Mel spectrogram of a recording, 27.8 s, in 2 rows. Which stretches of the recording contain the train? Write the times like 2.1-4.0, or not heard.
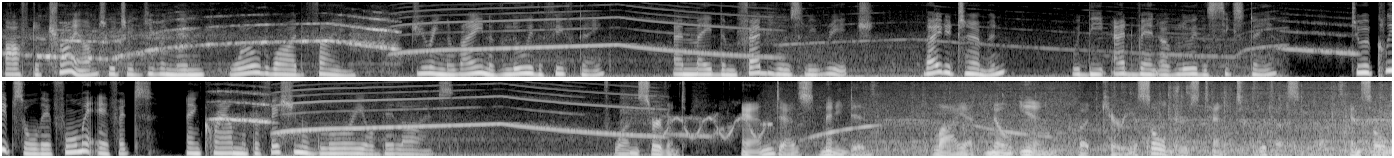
22.3-27.7.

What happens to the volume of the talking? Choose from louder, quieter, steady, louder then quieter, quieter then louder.
steady.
